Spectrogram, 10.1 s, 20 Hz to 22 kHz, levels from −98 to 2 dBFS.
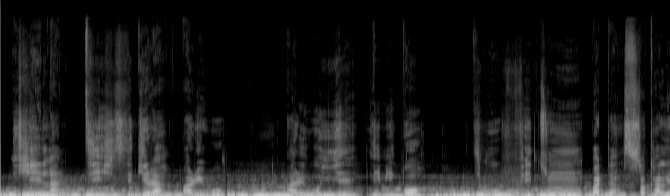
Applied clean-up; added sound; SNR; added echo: neural mask model RNNoise.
